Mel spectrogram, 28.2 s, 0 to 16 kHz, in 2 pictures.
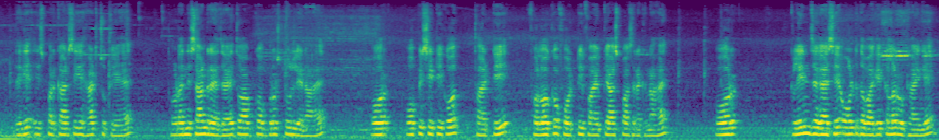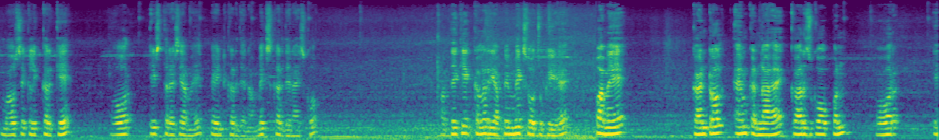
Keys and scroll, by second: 0.6 ctrl+=, 1.4 space, 19.4 ctrl+-, 25.0 ctrl+m.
